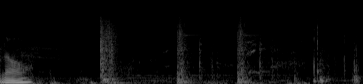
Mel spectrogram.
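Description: Heavy blows thud as a weapon strikes.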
